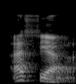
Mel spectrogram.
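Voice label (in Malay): "asia", Malay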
